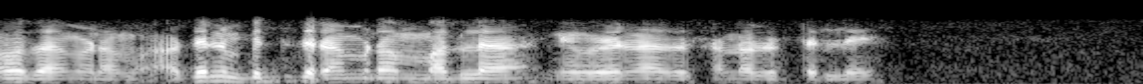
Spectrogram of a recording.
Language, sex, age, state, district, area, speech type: Kannada, male, 18-30, Karnataka, Koppal, urban, conversation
